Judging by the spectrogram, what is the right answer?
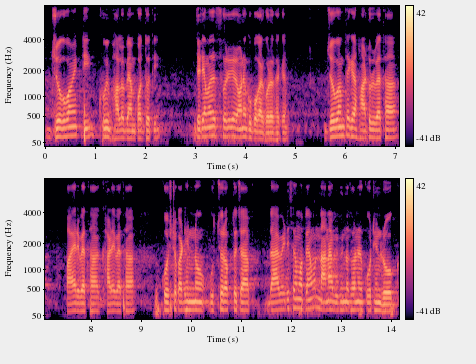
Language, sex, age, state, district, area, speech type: Bengali, male, 60+, West Bengal, Paschim Medinipur, rural, spontaneous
